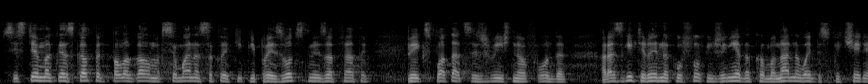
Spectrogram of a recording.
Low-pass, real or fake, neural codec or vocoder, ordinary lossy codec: none; fake; codec, 16 kHz, 1.1 kbps, Voila-Tokenizer; none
